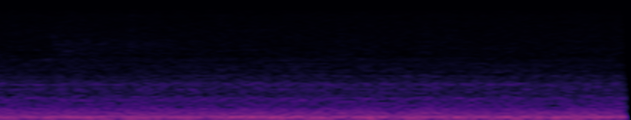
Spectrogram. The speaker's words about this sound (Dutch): En ik zit trouwens in de auto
